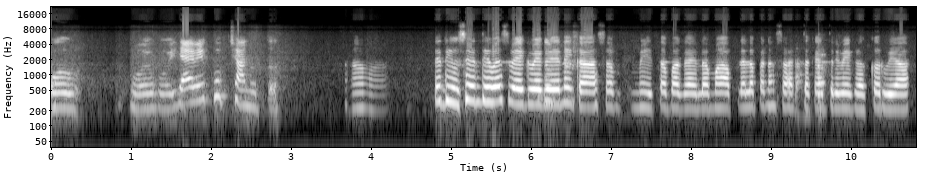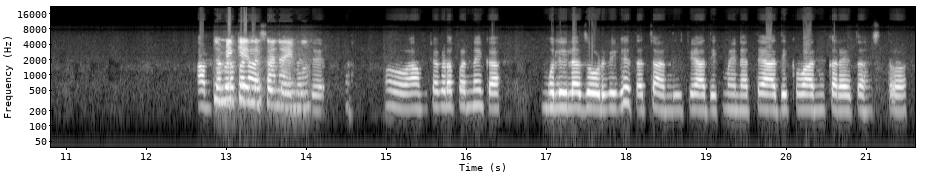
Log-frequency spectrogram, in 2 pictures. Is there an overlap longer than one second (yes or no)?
yes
